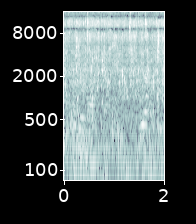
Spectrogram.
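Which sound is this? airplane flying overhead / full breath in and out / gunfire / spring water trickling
spring water trickling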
